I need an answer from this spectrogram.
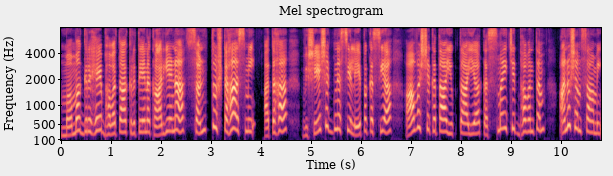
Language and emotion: Sanskrit, happy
